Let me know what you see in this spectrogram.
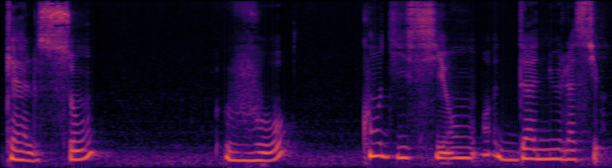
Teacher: the TI from condition et annulation is pronounced s, not sh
